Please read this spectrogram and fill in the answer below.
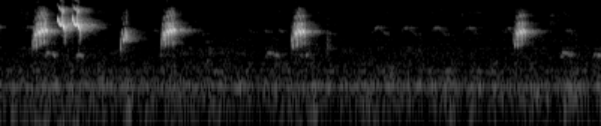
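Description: Asian pied starling (jalak suren) calling loudly and shrilly: a quick run of sharp, sweeping calls in the first second and a half, then single calls about two to three seconds apart. Faint short chirps come between them.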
